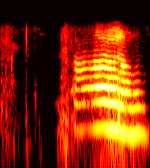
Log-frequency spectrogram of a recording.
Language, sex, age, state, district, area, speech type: Maithili, female, 30-45, Bihar, Muzaffarpur, urban, conversation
